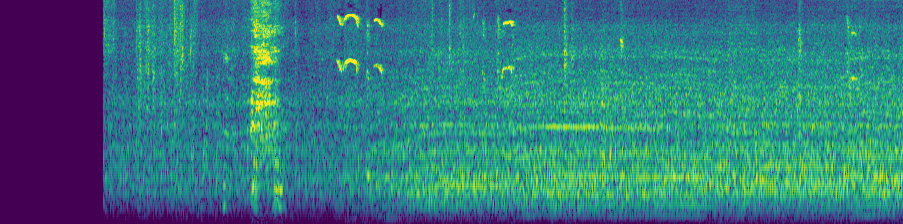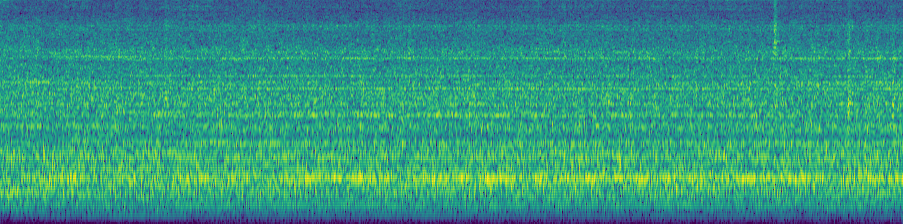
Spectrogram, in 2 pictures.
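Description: A rotary tiller churns through soil.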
